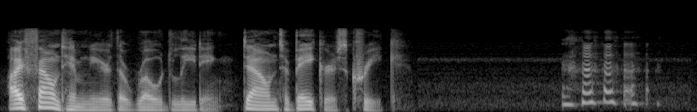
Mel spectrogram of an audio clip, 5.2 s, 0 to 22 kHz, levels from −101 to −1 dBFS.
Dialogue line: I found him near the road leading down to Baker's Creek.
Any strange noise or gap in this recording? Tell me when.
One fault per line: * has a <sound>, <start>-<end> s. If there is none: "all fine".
* has a laugh, 4.2-5.0 s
